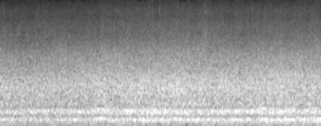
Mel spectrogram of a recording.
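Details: Honeybees swarming around their cozy hive in spring; an unbroken low, droning buzz of many wings, steady in loudness, with no other clear sounds.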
